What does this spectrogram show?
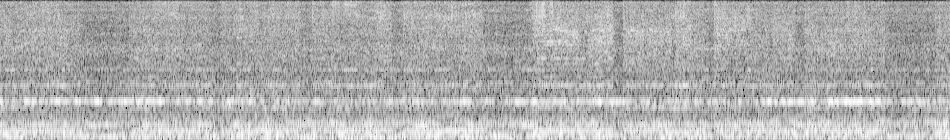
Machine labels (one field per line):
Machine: slide rail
